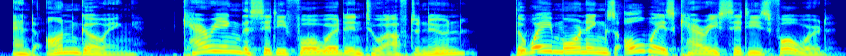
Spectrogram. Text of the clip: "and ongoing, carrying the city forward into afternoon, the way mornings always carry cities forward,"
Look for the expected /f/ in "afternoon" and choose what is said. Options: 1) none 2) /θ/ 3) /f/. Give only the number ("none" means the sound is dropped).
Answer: 3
